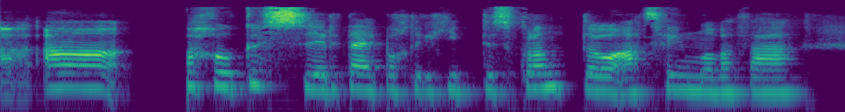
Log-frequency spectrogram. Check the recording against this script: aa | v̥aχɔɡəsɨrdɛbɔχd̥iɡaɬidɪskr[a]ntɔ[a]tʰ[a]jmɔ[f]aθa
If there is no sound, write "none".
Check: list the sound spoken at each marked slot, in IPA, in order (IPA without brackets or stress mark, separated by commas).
a, a, e, v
